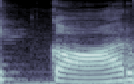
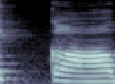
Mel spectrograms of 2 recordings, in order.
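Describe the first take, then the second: First: कार with the r sounded at the end; American car. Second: का with no r at the end; British car. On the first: Teacher gives the American कार, r sounded. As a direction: say कार with a full r. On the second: Teacher gives the British का, r dropped. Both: Shown as a demonstration. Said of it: "आर को वो ज़्यादा stress नहीं देते".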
